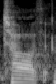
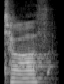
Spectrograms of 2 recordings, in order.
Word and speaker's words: Thoth: His name is usually pronounced Thoth or Thoth, but both are translations of the more accurate Tehuti or Jehuti.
